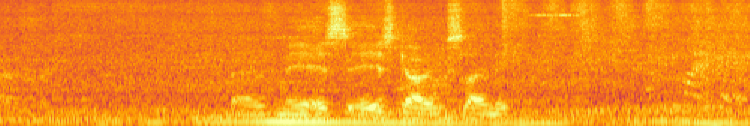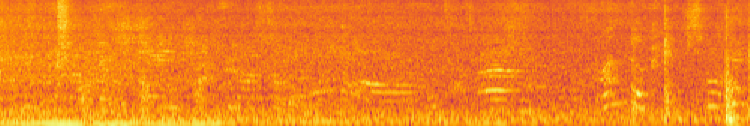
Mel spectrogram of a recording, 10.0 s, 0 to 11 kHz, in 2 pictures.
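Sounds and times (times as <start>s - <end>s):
faint background voices: 3.2s - 10.0s.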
